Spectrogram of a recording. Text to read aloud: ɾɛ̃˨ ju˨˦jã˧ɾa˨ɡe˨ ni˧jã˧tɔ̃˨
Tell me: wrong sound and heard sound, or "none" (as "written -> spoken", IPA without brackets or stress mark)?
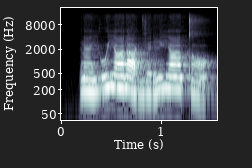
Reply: n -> ɾ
